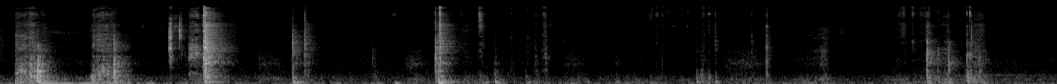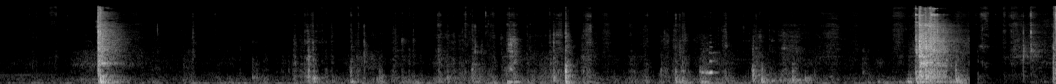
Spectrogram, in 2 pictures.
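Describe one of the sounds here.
Wooden pieces tap and scrape on a wooden table.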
